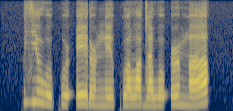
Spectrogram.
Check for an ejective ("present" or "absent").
absent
